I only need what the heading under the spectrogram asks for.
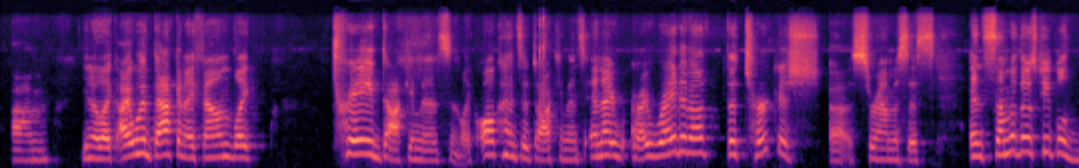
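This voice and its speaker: A woman's voice: a little high, a little mellow. A woman author who grew up speaking Armenian, answering audience questions in a thoughtful, encouraging way with light laughter. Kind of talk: online Q&A conversation.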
